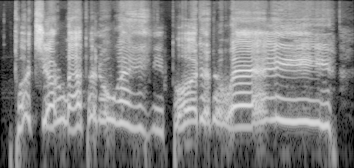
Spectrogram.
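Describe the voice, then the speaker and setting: Fairly slow, extremely high-pitched speech in a put-on character voice. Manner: commanding, urgent.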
